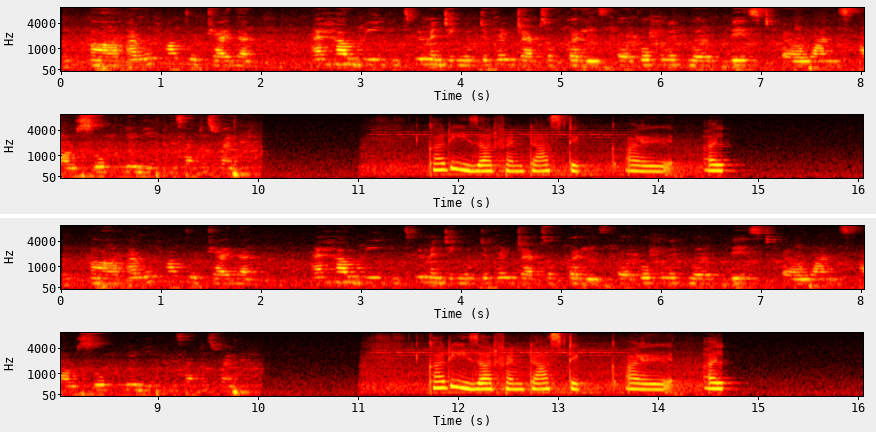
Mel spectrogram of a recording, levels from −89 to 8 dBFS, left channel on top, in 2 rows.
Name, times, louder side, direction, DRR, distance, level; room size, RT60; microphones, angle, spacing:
voice 1, 0.0-10.0, left 5 dB, 90° left, 0.6 m, -28 dB
voice 2, 11.0-14.7, right 2 dB, 25° right, 0.6 m, -23 dB
11.5 x 11.5 x 6.5 m
head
